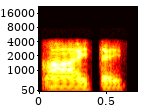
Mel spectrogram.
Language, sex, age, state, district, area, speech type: Kannada, male, 18-30, Karnataka, Dakshina Kannada, rural, conversation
